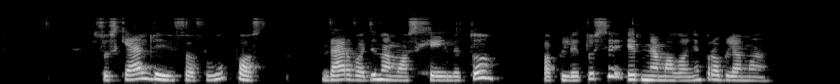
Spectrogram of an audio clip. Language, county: Lithuanian, Kaunas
